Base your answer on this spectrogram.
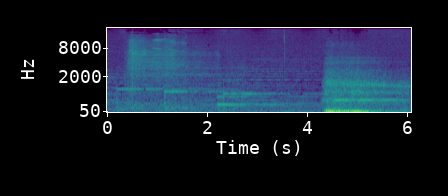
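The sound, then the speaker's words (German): A deep breathing cycle in a guided breathing exercise: a long, quiet inhalation through the nose into the lower belly, then a loud, breathy exhalation through the mouth, over a soft sustained tonal background. “Und einfach tief durch die Nase einatmen und durch den Mund aus.”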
